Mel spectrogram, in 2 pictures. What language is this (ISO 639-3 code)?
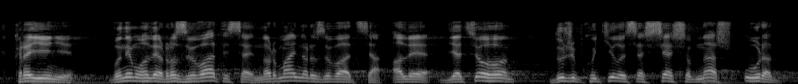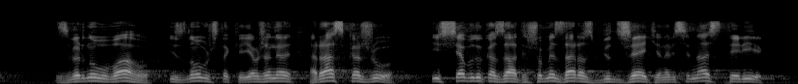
ukr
